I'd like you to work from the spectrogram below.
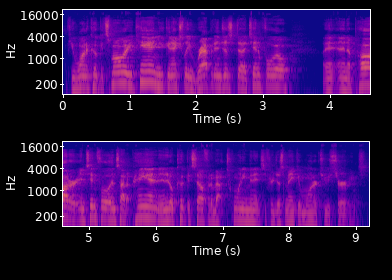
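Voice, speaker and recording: A slightly high-voiced man in his thirties talks through his meal prep in a home kitchen. He sounds a little out of breath from his workout. His delivery is easygoing and rambling, full of repeats and quick self-corrections. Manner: relaxed, repetitive, rambling with fillers and self-corrections. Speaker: fitness vlogger. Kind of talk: casual home cooking vlog.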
